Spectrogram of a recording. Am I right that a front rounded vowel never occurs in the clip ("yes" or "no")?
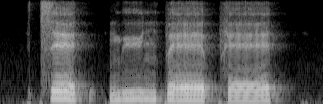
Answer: no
